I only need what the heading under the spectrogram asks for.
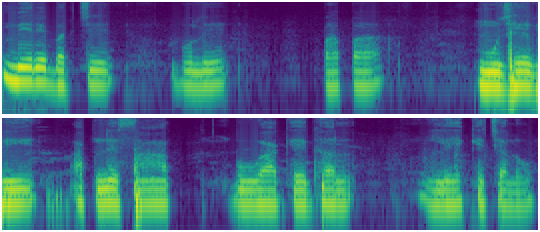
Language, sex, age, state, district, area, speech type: Hindi, male, 45-60, Uttar Pradesh, Prayagraj, urban, spontaneous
